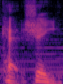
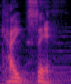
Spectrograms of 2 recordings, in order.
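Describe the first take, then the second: First: The name is said as 'Ket She'. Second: The name is said as 'Kate Sith'. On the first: The speaker calls it right. "It's not, it's Ket She, apparently" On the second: The speaker calls it wrong. "I've always known that that character was uh"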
